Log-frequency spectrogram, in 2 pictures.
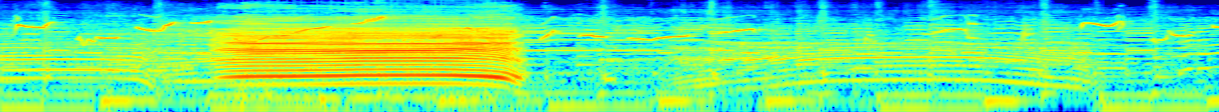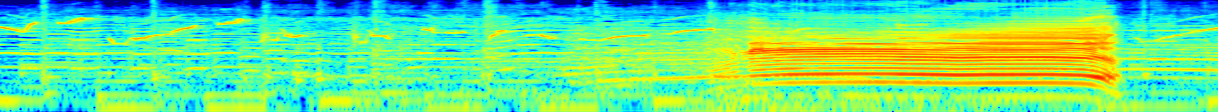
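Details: Herd of tame cattle being moved toward fresh pasture: a loud, long moo, then a softer falling low, and a final strong bellow near the end, with small birds chirping throughout and a low rhythmic pulse underneath.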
